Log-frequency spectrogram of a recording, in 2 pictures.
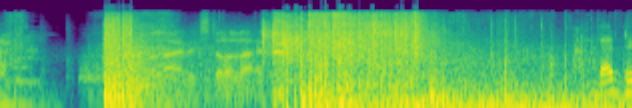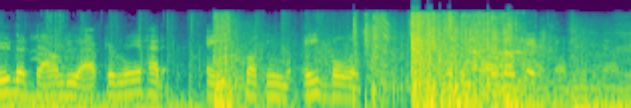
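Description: Rapid gunfire crackles in loud bursts.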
